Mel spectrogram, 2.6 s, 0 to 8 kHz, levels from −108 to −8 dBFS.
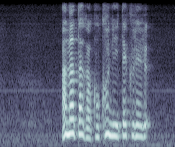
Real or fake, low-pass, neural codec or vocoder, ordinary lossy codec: fake; 7.2 kHz; autoencoder, 48 kHz, 128 numbers a frame, DAC-VAE, trained on Japanese speech; none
